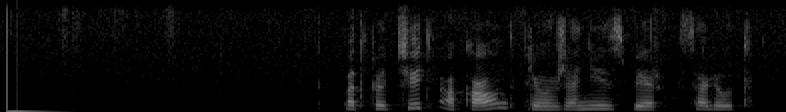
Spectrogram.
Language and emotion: Russian, neutral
